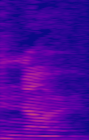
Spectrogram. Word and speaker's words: know: ones i used to know i used to know i used to used to so the d in used we don't pronounce because it's connected and it's used to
